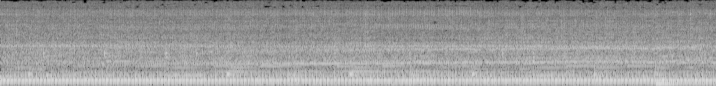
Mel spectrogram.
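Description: Motorcycle engine running at a steady pace, with an even, unchanging drone.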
